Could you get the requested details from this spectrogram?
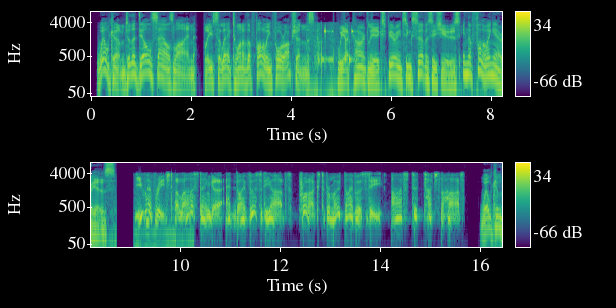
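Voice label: Australian English, male, voice over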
